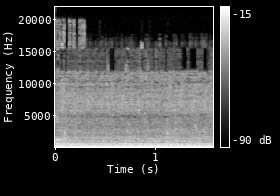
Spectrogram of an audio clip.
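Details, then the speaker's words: Newly installed WaterDrop WD-G3-WNP reverse osmosis system on its first startup, draining the filters: steady, low, even electric pump hum with no rattles or surging; running normally. "It's running, it's draining out the filters."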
